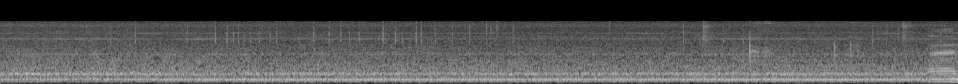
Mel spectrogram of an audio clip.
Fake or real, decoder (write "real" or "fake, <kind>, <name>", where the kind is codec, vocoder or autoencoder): real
